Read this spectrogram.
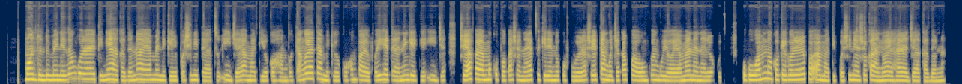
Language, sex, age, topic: Oshiwambo, female, 18-24, agriculture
